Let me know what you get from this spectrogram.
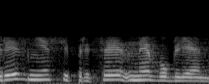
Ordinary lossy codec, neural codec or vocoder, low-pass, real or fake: AAC, 16 kbps; none; 3.6 kHz; real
